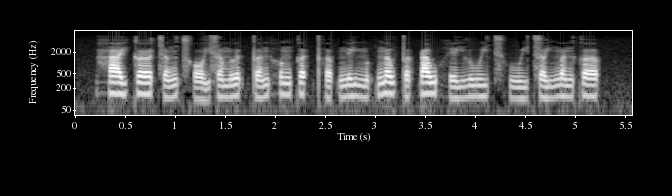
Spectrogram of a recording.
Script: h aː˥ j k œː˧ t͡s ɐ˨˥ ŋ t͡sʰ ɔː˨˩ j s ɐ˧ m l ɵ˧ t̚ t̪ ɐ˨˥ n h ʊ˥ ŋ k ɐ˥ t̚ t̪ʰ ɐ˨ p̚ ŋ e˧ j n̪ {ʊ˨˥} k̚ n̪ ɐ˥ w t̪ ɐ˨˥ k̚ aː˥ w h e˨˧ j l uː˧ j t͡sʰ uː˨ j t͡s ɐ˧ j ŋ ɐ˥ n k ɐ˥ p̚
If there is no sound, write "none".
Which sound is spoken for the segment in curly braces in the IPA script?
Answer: ʊ˨˥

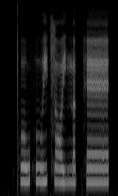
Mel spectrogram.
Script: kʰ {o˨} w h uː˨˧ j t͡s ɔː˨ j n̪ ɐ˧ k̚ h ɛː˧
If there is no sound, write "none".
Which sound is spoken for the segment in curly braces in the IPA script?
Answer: o˨˧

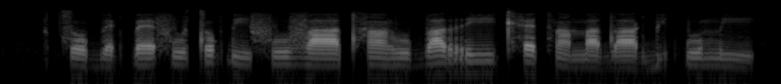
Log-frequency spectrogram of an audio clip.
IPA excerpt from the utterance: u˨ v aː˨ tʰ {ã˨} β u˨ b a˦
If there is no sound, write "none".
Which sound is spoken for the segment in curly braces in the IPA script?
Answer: ã˨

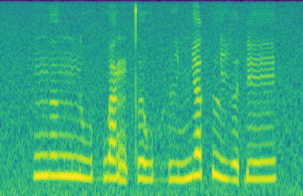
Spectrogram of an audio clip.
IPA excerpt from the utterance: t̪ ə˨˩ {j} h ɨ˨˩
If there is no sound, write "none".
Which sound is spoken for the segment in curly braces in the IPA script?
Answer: w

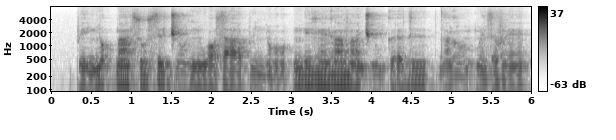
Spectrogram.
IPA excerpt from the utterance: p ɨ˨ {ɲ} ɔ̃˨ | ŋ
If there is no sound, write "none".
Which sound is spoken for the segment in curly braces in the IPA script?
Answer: ɲ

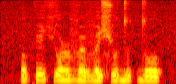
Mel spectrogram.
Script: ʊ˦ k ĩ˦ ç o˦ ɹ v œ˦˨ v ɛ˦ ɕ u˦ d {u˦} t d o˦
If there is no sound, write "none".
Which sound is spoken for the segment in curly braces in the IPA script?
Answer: u˦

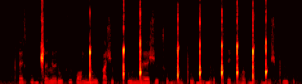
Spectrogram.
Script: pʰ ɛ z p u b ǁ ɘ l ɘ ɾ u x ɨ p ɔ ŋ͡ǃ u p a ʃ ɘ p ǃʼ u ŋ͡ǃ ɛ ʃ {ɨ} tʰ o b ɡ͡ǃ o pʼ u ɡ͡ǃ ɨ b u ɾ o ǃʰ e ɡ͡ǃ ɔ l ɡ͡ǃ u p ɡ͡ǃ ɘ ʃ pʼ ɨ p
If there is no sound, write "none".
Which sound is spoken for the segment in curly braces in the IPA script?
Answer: ɨ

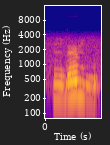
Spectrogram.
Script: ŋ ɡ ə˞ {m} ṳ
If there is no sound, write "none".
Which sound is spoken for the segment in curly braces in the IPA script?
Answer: m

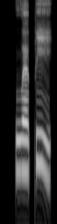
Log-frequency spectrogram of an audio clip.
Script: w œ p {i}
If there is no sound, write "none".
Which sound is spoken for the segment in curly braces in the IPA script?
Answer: i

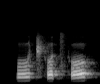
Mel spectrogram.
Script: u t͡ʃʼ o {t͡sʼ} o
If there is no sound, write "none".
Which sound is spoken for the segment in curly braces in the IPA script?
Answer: t͡sʼ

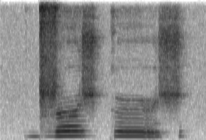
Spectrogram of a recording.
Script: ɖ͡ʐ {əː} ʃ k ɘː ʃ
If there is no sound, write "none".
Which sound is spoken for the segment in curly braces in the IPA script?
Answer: əː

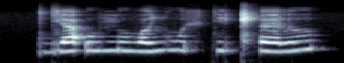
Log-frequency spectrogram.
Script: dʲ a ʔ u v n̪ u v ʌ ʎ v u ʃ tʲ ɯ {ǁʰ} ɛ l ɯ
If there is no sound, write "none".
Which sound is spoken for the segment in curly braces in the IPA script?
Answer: ǁʰ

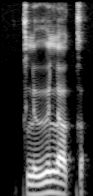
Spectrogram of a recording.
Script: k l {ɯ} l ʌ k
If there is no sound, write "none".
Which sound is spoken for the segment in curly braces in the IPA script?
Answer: ɯ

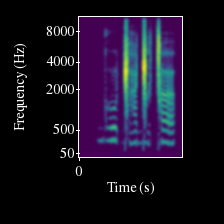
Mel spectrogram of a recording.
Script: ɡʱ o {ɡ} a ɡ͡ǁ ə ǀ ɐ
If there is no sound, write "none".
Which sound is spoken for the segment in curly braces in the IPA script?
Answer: ɡ͡ǁ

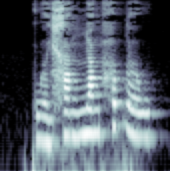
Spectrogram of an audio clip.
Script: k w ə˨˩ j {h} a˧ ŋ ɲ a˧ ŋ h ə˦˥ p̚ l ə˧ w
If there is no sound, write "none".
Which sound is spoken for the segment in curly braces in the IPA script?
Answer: x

